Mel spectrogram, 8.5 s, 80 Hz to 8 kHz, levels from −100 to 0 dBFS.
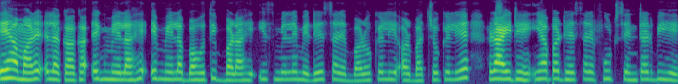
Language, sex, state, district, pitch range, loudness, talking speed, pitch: Hindi, female, Bihar, Araria, 235-265 Hz, -22 LUFS, 250 wpm, 255 Hz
